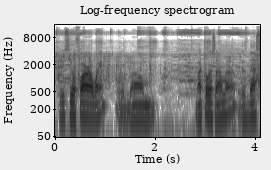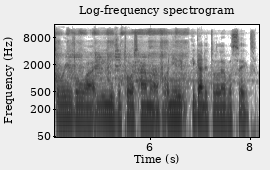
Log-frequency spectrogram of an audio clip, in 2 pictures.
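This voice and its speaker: A man's voice: medium pitch, monotone, vocal fry, over music. A man originally from Jamaica, talking casually through gameplay tips with frequent ums. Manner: explains slowly with many ums. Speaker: gamer giving tips.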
